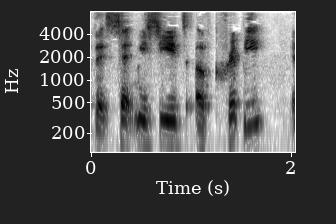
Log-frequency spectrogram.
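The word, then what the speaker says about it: Cripi: seeds of Crippy, and it was spelled C-R-I-P-I, and I always pronounced it creepy because Crippy wasn't a word at the time that people were using in California. So I thought it meant creepy, and I thought he was misspelling.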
